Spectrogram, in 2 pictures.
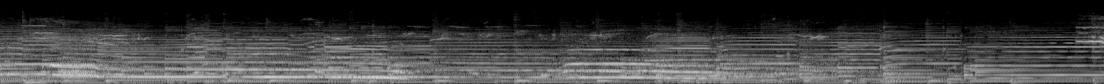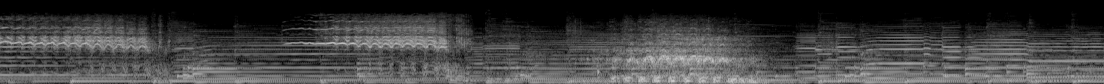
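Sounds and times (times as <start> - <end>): zebra braying call: 0.0 - 8.8, 16.7 - 19.0
string-band music: 0.0 - 22.0
zebra whinny-like calls: 13.9 - 15.8, 16.8 - 18.9.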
